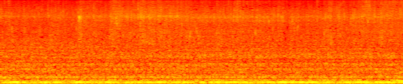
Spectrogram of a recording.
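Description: Pork, onions and tomatoes sizzling in butter and oil in a wok, stirred with a wooden spatula, over a steady low hum.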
